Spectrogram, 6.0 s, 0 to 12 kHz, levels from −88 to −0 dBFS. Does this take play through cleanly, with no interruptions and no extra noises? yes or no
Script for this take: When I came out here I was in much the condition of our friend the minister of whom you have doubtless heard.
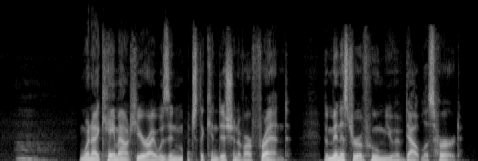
no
